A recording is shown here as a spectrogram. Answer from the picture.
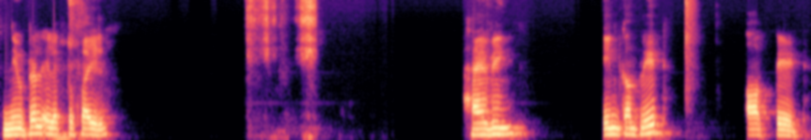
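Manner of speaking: word by word with long pauses; note dictation. Shown as a demonstration. Teacher repeating the note for students, measured dictation. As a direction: repeat it piece by piece for note-takers.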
